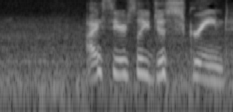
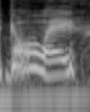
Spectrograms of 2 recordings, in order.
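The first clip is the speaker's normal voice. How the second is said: higher, louder laughing command; laughing shoo; 6 semitones higher, 6 dB louder than usual. Real, not acted. Telling the bug to go away while laughing.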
